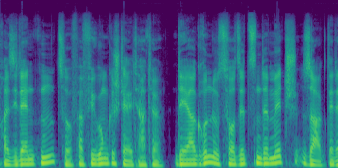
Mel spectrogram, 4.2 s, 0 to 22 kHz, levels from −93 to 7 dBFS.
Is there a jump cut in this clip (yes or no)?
yes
